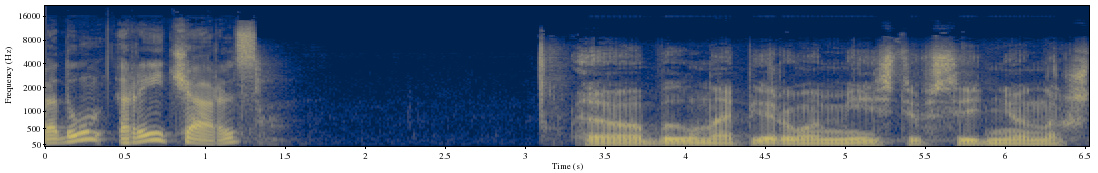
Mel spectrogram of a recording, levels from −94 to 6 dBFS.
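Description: From 1.31 s to the end, a section at the wrong speed: the speech plays at about half speed (0.506×), likely from playback against the wrong clock, so it drops roughly ten semitones and drags. Unlike a pitch shift or time-stretch, pitch and tempo fall together.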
